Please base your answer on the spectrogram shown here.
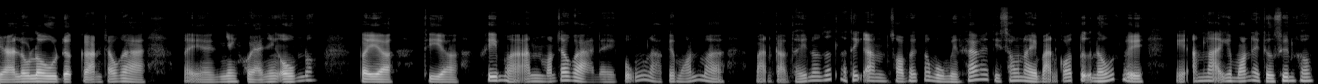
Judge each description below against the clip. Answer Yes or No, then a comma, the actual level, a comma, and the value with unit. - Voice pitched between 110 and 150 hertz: Yes, medium, 140 Hz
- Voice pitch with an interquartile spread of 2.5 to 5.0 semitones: No, wide, 5.6 semitones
